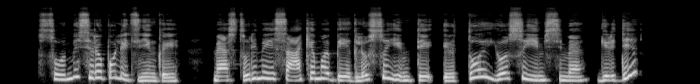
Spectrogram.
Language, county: Lithuanian, Vilnius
